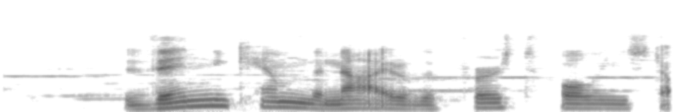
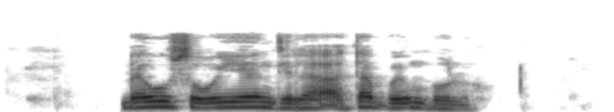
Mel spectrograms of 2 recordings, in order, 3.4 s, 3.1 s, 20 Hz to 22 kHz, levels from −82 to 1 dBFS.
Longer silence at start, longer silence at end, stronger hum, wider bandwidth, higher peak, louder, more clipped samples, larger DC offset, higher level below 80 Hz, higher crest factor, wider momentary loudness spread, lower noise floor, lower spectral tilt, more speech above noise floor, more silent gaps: second, 0.05 s vs 0.6 s; second, 0 s vs 0.7 s; neither; about the same, 7.4 kHz vs 7.8 kHz; second, -14 dBFS vs 0 dBFS; second, -36 LUFS vs -17 LUFS; neither; neither; second, -78 dBFS vs -58 dBFS; first, 24 dB vs 18 dB; about the same, 8 LU vs 10 LU; first, -60 dBFS vs -55 dBFS; second, -4 dB/octave vs -5.5 dB/octave; second, 24 dB vs 39 dB; neither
